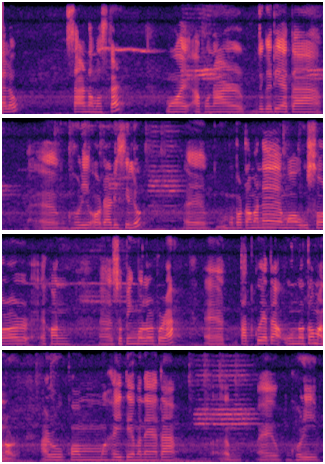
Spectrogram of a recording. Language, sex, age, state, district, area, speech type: Assamese, female, 45-60, Assam, Golaghat, urban, spontaneous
